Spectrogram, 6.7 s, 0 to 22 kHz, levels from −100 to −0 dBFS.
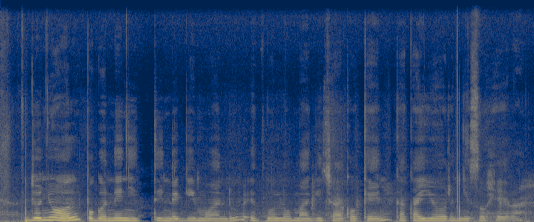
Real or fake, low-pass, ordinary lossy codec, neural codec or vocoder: real; none; none; none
